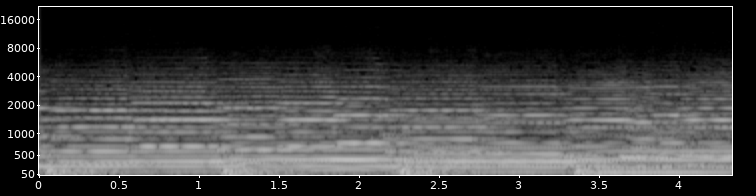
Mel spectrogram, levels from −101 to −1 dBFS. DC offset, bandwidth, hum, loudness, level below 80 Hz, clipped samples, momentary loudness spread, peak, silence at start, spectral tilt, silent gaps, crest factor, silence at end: under 0.1%; 5.8 kHz; none; -31 LUFS; -46 dBFS; under 0.1%; 3 LU; -16 dBFS; 0 s; -9.5 dB/octave; none; 14 dB; 0 s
